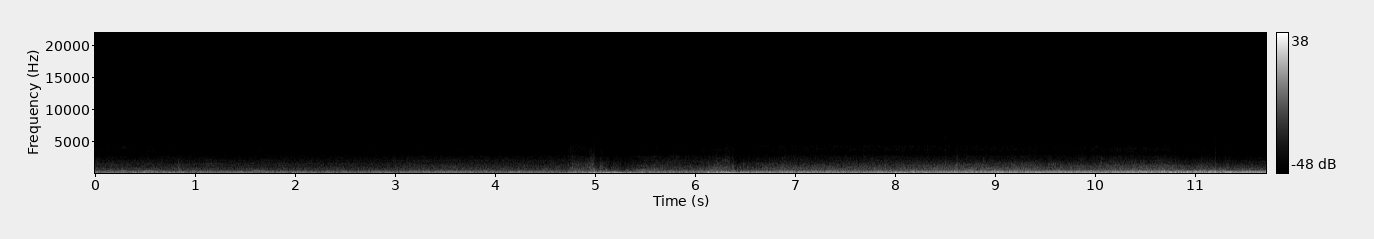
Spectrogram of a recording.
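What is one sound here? A jet engine drones steadily inside an airliner cabin.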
